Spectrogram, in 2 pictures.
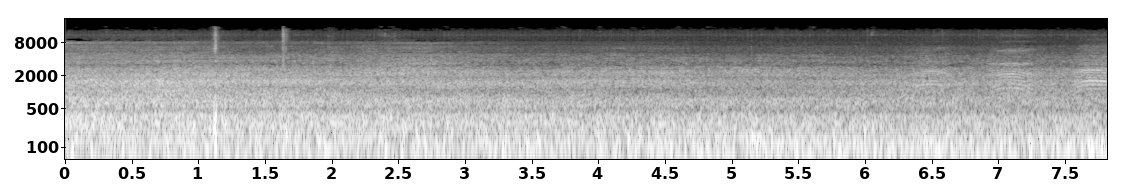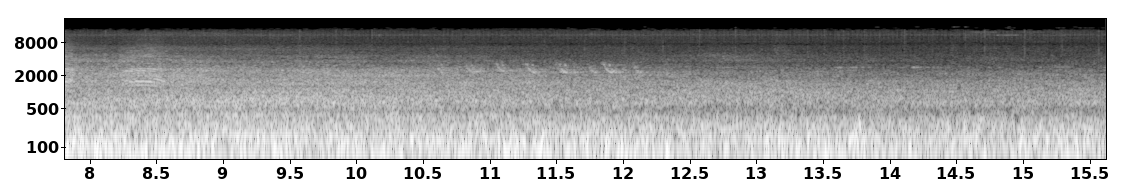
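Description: Low rumble of a diesel passenger train pulling away down the line, slowly fading as it recedes, with a short sharp click about a second in. Midway through, a crow-like bird caws about four times.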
